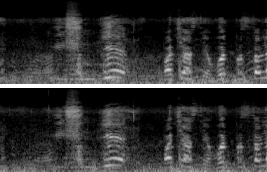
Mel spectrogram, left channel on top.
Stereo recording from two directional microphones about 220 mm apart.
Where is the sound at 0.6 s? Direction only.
5° right (ahead or behind).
